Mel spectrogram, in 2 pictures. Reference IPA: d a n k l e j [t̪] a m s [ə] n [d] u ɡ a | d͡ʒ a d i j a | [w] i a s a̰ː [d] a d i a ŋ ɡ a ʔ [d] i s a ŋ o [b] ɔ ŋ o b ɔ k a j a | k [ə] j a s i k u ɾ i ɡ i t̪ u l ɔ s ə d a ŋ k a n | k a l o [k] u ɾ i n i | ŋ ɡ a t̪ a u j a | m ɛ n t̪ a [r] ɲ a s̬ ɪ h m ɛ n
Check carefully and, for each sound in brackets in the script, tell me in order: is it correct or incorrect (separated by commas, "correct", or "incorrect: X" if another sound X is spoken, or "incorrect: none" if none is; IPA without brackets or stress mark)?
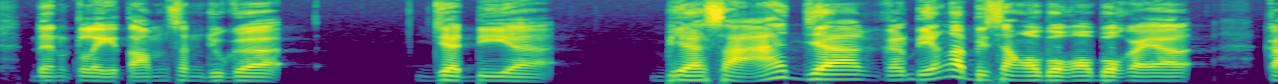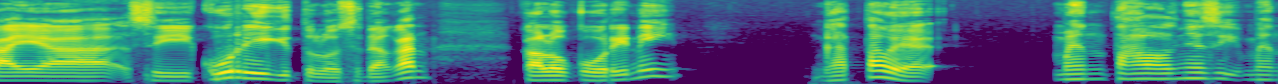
correct, correct, incorrect: d͡ʒ, incorrect: b, incorrect: d͡ʒ, incorrect: b, correct, incorrect: a, correct, incorrect: l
